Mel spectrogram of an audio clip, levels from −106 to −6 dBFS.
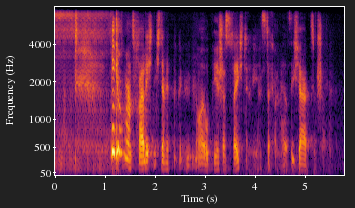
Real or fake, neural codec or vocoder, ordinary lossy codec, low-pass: fake; codec, 16 kHz, 1 kbps, FunCodec, trained on Chinese and English, 50 frames a second; none; 7.2 kHz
